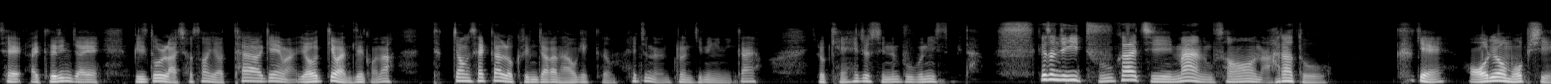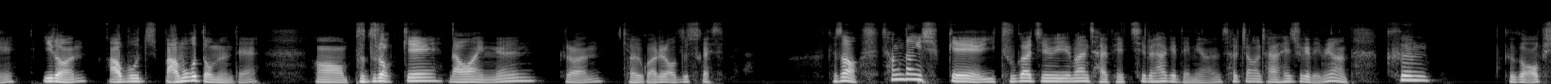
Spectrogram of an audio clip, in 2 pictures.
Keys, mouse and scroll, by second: 15.7 click.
